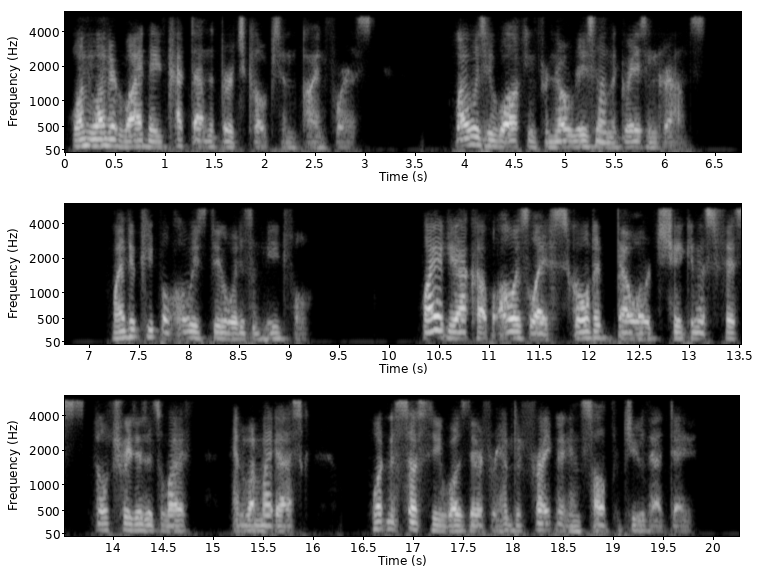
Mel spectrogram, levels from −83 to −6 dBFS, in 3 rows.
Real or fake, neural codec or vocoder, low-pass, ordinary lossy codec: fake; codec, 16 kHz, 1 kbps, FreqCodec, smaller model; 5.4 kHz; AAC, 48 kbps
